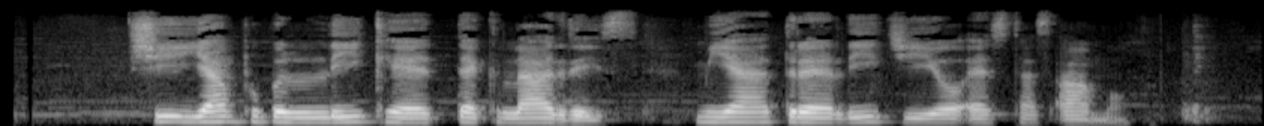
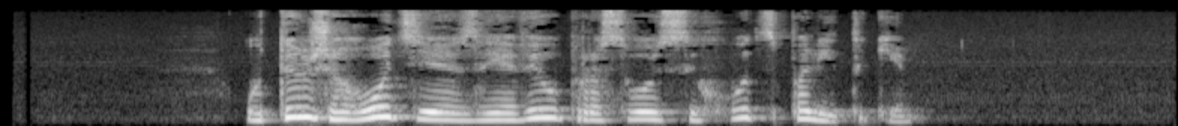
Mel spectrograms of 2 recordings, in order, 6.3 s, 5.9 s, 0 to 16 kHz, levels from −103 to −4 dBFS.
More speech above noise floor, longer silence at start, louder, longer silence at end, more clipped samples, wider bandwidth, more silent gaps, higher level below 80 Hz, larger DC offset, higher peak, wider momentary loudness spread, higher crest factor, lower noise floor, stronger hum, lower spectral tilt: second, 34 dB vs 47 dB; second, 0.65 s vs 1.25 s; second, -28 LUFS vs -19 LUFS; second, 0.3 s vs 1.35 s; neither; about the same, 11 kHz vs 12 kHz; neither; second, -84 dBFS vs -76 dBFS; neither; second, -10 dBFS vs -6 dBFS; second, 12 LU vs 16 LU; about the same, 20 dB vs 16 dB; second, -62 dBFS vs -66 dBFS; neither; first, -5 dB/octave vs -3.5 dB/octave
